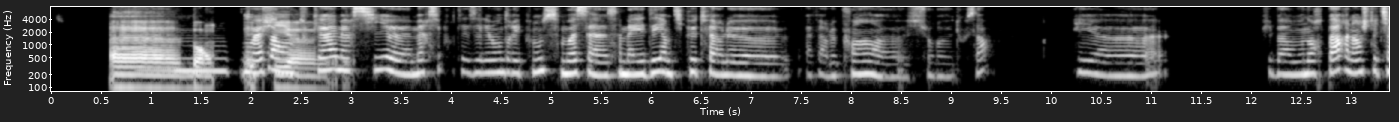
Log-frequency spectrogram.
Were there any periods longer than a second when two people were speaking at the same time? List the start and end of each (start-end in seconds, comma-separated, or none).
0.8-2.8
